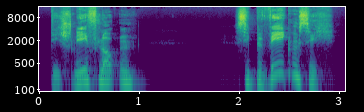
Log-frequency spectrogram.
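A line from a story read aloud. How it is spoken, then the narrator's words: Surprised exclamation. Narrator (German): rief Ben überrascht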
